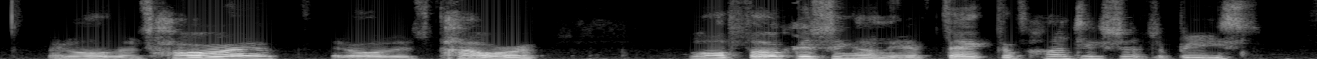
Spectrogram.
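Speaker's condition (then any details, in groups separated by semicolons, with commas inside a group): Cerebral palsy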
